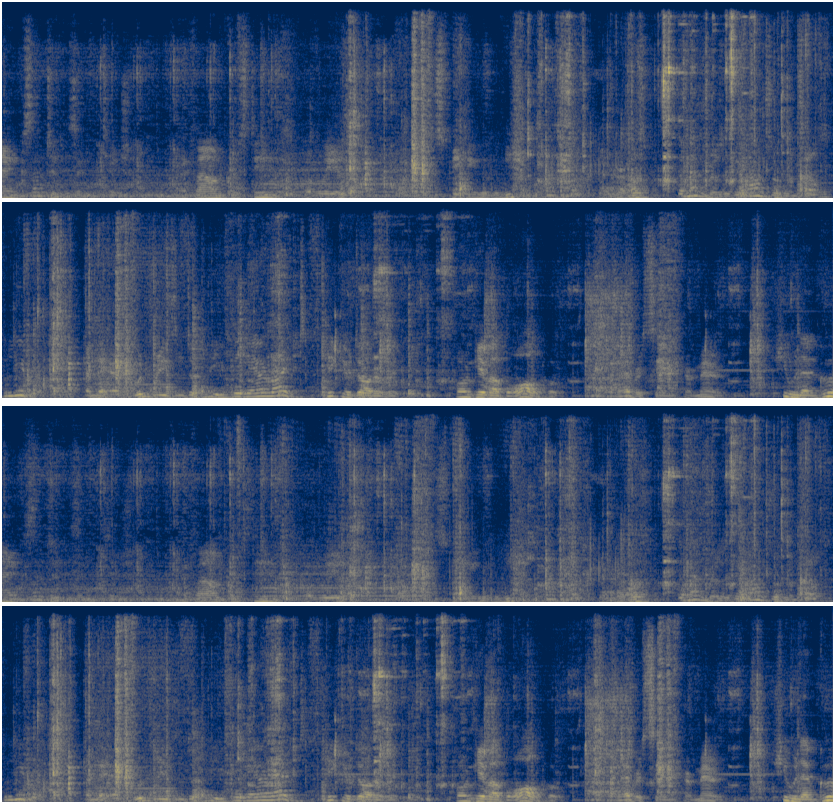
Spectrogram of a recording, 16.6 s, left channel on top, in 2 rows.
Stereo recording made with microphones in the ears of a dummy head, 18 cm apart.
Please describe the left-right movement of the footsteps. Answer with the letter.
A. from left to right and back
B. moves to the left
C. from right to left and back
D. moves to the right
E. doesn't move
B.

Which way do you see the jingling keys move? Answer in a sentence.
In this clip you hear the jingling keys move from left to right.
